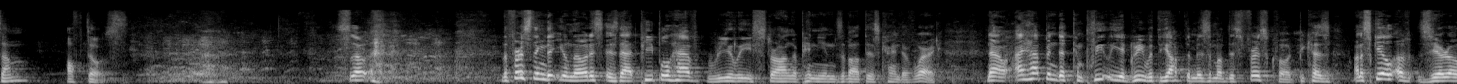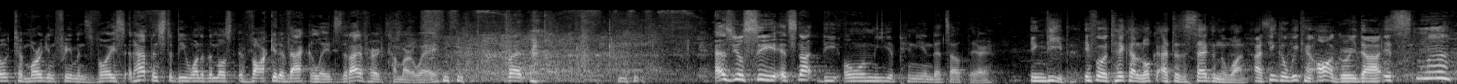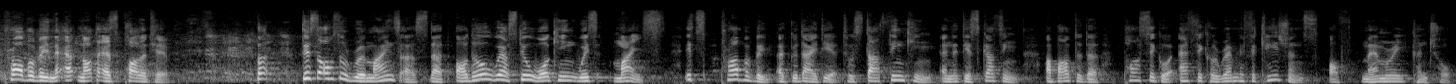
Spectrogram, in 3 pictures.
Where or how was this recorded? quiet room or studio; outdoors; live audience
live audience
